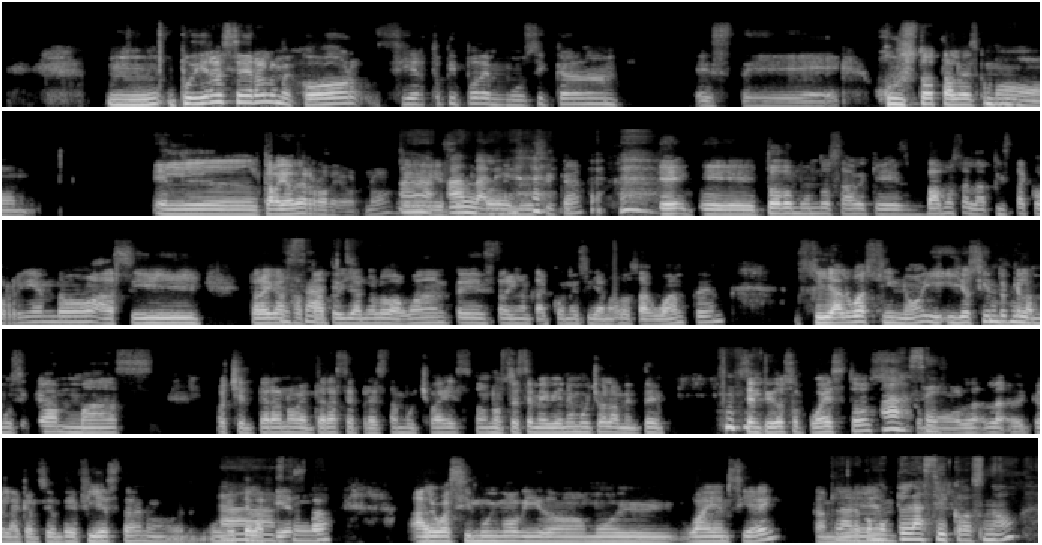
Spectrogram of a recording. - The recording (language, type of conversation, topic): Spanish, podcast, ¿Qué música te conecta con recuerdos personales y por qué?
- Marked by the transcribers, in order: other background noise; laugh; giggle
